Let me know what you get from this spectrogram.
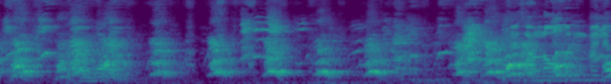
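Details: Rottweiler, a large dog breed, barking in a series of harsh, broad bursts roughly twice a second with uneven spacing and short pauses, while people talk over the barks throughout.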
